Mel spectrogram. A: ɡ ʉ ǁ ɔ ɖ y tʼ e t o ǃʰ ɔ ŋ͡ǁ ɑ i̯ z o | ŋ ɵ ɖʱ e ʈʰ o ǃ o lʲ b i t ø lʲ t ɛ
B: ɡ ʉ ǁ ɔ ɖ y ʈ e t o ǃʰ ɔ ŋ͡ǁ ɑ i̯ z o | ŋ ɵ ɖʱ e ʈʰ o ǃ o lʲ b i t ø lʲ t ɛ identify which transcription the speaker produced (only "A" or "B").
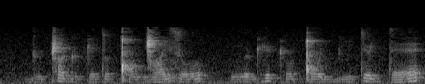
B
